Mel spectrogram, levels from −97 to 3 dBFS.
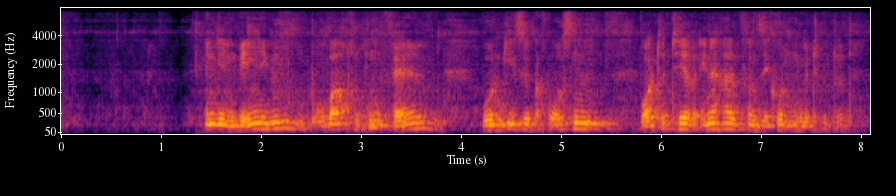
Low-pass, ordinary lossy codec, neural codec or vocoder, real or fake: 7.2 kHz; none; codec, 16 kHz, 4.8 kbps, FACodec; fake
